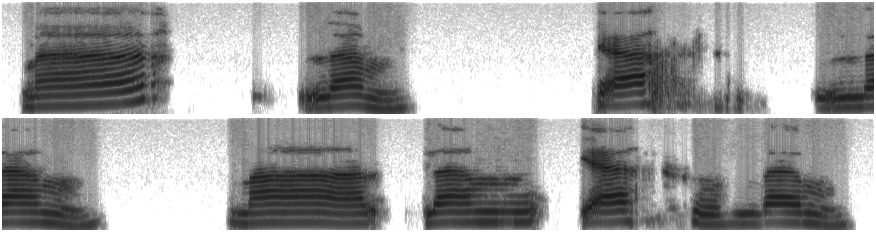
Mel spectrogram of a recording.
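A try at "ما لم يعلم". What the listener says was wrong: ஆஹா, யஹ்லம் என்று தான் வருது. யஹ்ன்னு சொன்னா ஹாவா வந்து இதப்ப ஹா தான் யஹ்ன்னு வரணும்.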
